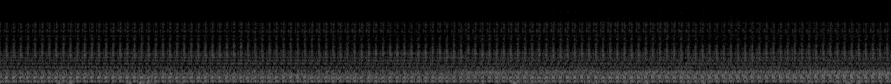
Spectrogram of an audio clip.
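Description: Small portable air compressor running steadily with a fast, even pulsing beat as it fills its tank after being plugged in.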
